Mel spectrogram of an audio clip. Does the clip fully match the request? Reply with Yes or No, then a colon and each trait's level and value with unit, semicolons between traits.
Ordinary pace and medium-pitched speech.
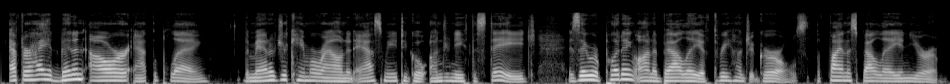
No: fast, 235 wpm; medium, 165 Hz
